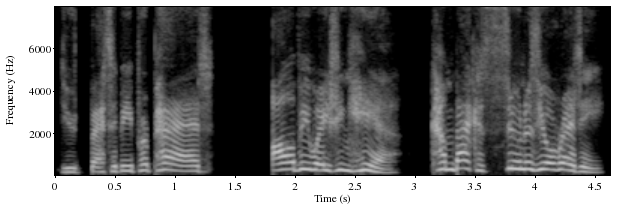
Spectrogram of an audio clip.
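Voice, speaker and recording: A headstrong young sorceress from a video game speaks with a British accent. Her voice is strikingly high, and she delivers lines with theatrical, assertive conviction and a fiery temper. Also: expressive, moderate pace, dry recording, studio quality. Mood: determined, pensive. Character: headstrong, fiery young woman mage avenging her brother. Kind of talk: video game character voice acting.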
